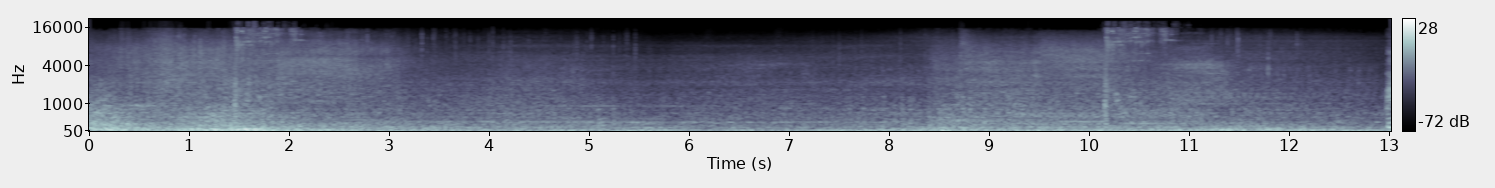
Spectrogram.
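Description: Incendio fire spell cast in Hogwarts Legacy: a loud, noisy fiery burst and whoosh, with a second burst later over a steady rumbling game backdrop.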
